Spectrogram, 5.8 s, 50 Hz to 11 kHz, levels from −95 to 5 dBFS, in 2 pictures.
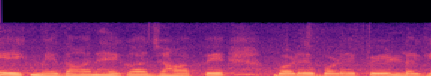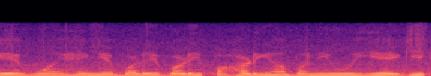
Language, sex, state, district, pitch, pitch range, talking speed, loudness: Hindi, female, Bihar, Sitamarhi, 240 Hz, 235-250 Hz, 155 wpm, -16 LUFS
